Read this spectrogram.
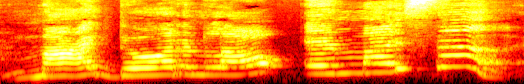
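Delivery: loud, high knowing threat; mock threat. Grandma vowing to call the parents, loud and gleeful. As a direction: promise trouble, gleefully.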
